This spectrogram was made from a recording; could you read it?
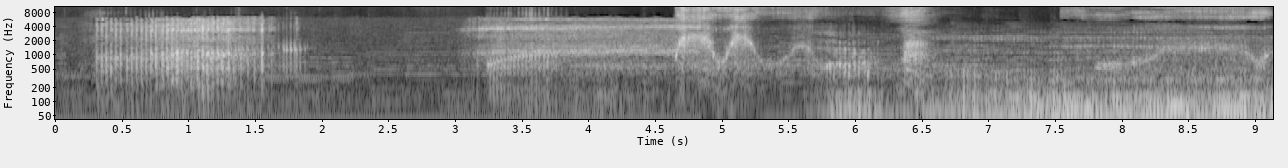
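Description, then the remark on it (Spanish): Loud, rumbling snoring from a wolf and a nightmare creature asleep after night work, repeating in long rasping breaths and growing heavier and deeper toward the end, prominent with no other sounds around it. “La niña se despierta con los ronquidos.”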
